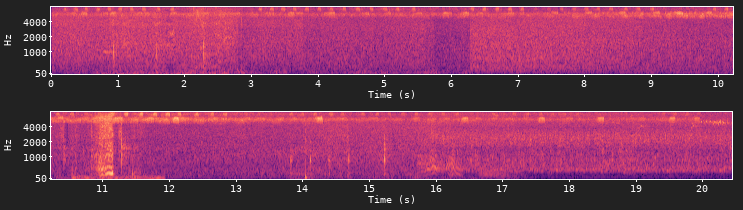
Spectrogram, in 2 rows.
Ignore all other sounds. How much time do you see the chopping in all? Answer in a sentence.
You can hear the chopping for 5 seconds altogether.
